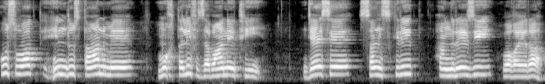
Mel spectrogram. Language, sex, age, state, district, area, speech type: Urdu, male, 30-45, Delhi, South Delhi, urban, spontaneous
